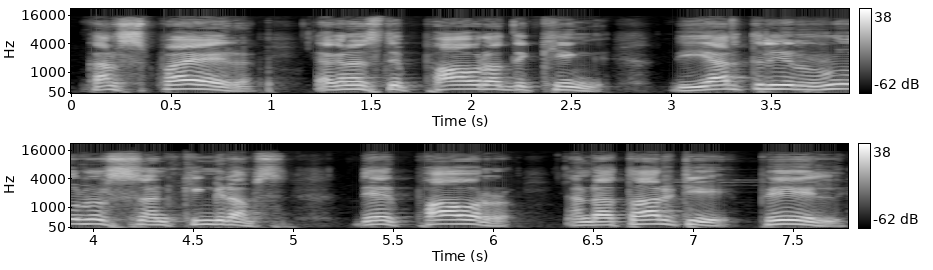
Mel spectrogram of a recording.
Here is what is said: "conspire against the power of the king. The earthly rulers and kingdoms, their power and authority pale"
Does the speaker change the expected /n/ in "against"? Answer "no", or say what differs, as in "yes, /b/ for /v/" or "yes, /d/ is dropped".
no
